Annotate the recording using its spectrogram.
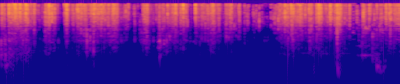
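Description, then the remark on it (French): Crinkling and tearing of an aluminium foil wrapper being unwrapped from a chocolate bar, a continuous run of sharp crackles and rustles with no one talking. “Et pendant qu'Amélie ouvre le papier à lui”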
